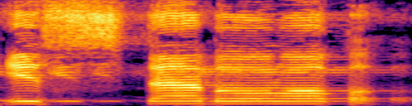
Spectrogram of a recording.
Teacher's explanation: تب، با ساکن پر قلقلہ ہوگا، را زبر کی وجہ سے پر پڑا جائے گا۔ قاف حروف مستعلیہ میں سے ہے، پر پڑا جائے گا، اور وقف کی صورت میں قاف ساکن پڑا جائے گا، اس پر قلقلہ بھی ہوگا۔ ملانے کی صورت میں ادغام با گنہ ہوگا۔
